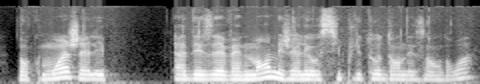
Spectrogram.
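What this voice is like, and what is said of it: Immigrant's foreign accent in French. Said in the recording (French): “Puis moi, je suis immigrante. Vous entendez mon accent. Je pense que je ne l'ai pas perdu trop, là.”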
